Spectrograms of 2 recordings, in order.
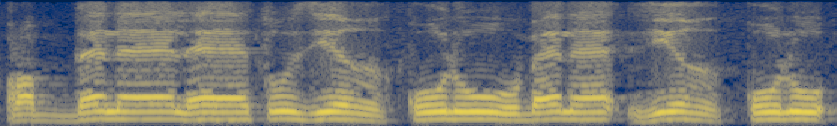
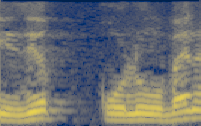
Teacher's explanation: لابد من بيان صوت الغين وفصل عن القاف · Shown in: first take · أقول ربنا لا تزغ قلوبنا زغ قلوب، ما قلتش زغ قلوبنا كده.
